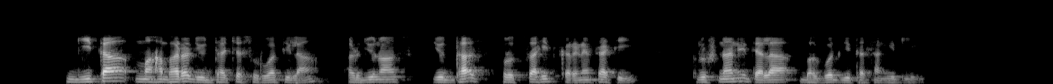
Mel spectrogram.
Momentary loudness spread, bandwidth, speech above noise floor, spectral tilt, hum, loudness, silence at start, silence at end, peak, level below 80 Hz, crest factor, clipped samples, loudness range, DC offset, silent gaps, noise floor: 15 LU; 4 kHz; 59 dB; -10 dB/octave; none; -23 LUFS; 0.65 s; 1.35 s; 0 dBFS; -58 dBFS; 24 dB; under 0.1%; 4 LU; under 0.1%; none; -82 dBFS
